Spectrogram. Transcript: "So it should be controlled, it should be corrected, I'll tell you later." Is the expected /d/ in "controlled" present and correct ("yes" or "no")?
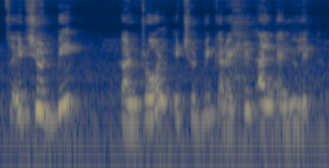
yes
